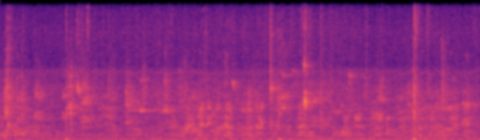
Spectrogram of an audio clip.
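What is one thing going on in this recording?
A football thumps as it is kicked outdoors.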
